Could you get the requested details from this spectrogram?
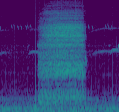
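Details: Wild barn owlet in a nest, feeding on a rodent, gives a single drawn-out rasping hiss lasting under a second, with faint high-pitched ticking around it.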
